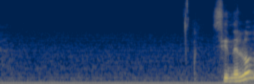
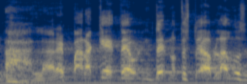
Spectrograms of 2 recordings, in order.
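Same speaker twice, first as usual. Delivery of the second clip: annoyed spouse; 7 semitones higher, faster than usual. Acted. Spouse snapping at the intruder.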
